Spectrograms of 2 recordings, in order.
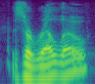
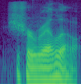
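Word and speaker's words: Xarel·lo: I love hearing the grapes pronounced correctly because I've been Zarello is how I've always pronounced it, but that was nothing like you said it. So, no, it's like an sharel.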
